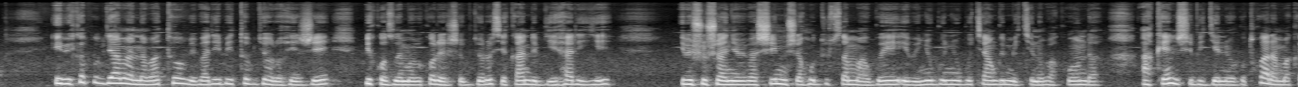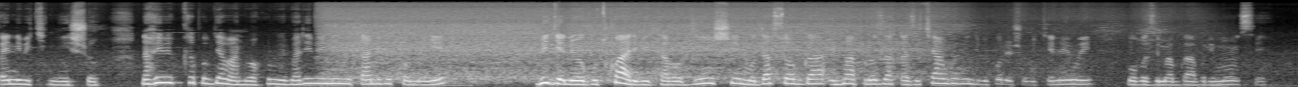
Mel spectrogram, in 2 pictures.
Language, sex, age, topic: Kinyarwanda, female, 25-35, education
